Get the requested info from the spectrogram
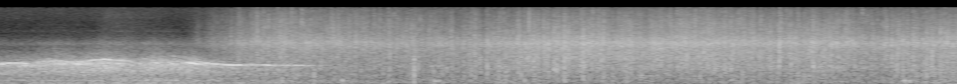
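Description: Steady rain falling on and around a ground blind, an even hiss. In the first two or three seconds a low rumble with a wavering whine rises and falls, then fades out.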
